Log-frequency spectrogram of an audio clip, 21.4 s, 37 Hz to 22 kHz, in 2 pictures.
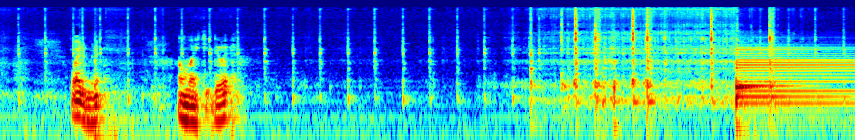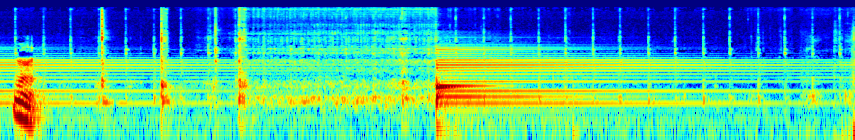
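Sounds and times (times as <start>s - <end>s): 
clock ticking: 0.0s - 21.3s
speech: 0.9s - 1.4s, 2.2s - 3.1s
single resonant clock strike: 9.0s - 21.3s.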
